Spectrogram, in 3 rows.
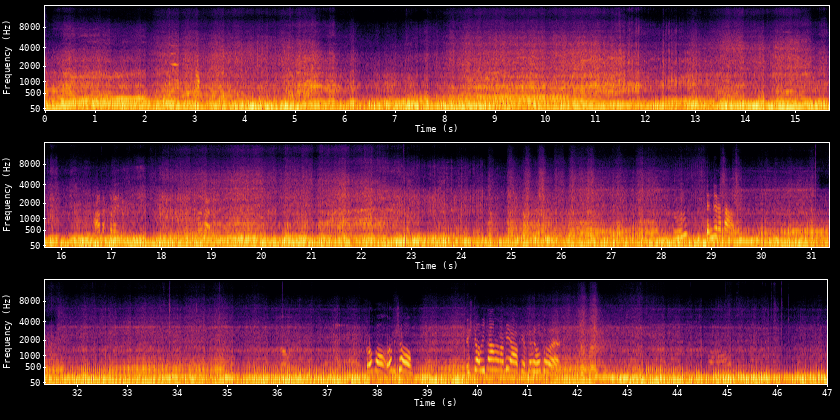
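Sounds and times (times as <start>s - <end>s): quad bike engines revving: 0.0s - 47.0s.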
